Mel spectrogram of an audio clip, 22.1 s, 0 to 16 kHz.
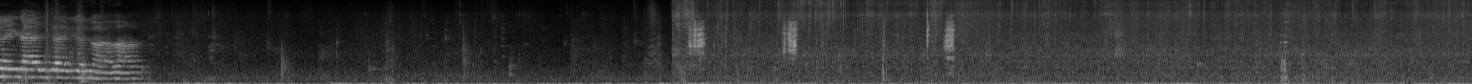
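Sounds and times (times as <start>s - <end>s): meat sizzling over charcoal: 10.1s - 22.0s
sharp crackles and pops: 10.1s - 22.0s.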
